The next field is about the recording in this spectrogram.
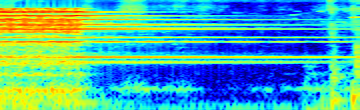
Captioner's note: phone ringing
